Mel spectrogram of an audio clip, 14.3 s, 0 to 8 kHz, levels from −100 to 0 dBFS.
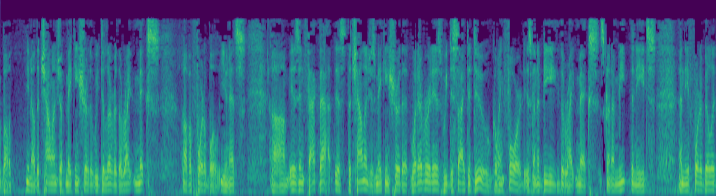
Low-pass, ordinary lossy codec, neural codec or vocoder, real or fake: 7.2 kHz; MP3, 24 kbps; vocoder, 44.1 kHz, 80 mel bands, Vocos; fake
